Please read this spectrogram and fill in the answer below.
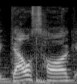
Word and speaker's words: Gauss Hog: be replaced with the Gauss Hog, and yes, that is how you pronounce it. If you thought otherwise, you're wrong.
